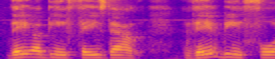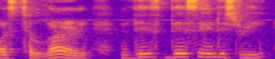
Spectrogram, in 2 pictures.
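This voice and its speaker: A man coaches on digital marketing in a casual, preachy live stream, calling his listeners family and repeating his lines. His slightly hoarse voice sits on the high side, slow and dark in tone.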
